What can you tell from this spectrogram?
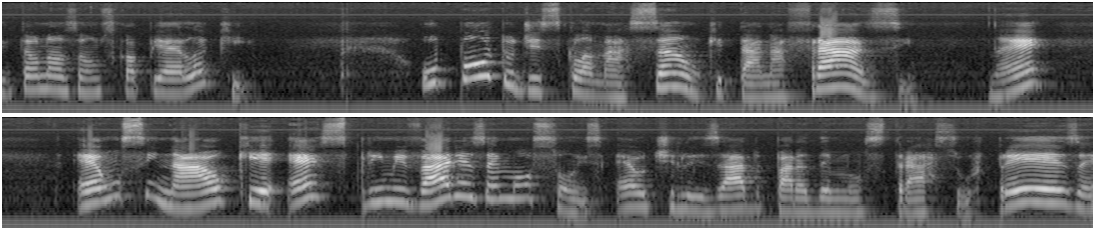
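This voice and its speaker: Woman teacher, Brazilian, patient step-by-step explainer for children; unhurried delivery, very animated pitch. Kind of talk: explaining school exercises to young children.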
